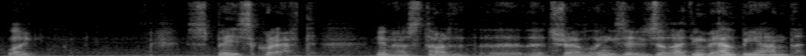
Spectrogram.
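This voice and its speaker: Low-voiced man rambling with restarts. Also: steady tone, sharp tone, a little hiss or hum. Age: 40s. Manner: halting, many restarts and chuckles. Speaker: stream host. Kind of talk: casual rambling monologue.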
